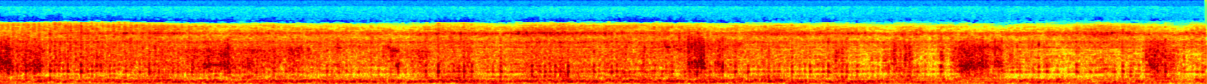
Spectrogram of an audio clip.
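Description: Paramotor trike's engine and propeller running steadily in flight, with wind noise on the microphone that gusts a few times.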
